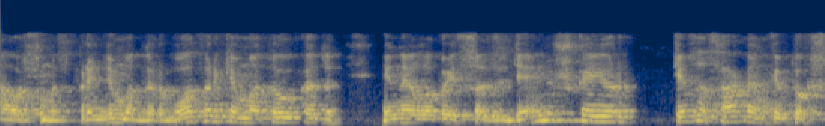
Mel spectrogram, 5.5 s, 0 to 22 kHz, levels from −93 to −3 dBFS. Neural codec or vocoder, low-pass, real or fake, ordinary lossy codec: none; 7.2 kHz; real; AAC, 48 kbps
